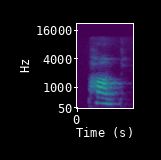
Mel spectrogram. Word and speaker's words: pumped: has the ed spelling and it sounds like pumped pumped awesome job the truck was filled up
